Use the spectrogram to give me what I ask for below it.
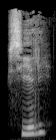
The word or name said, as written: sirlig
